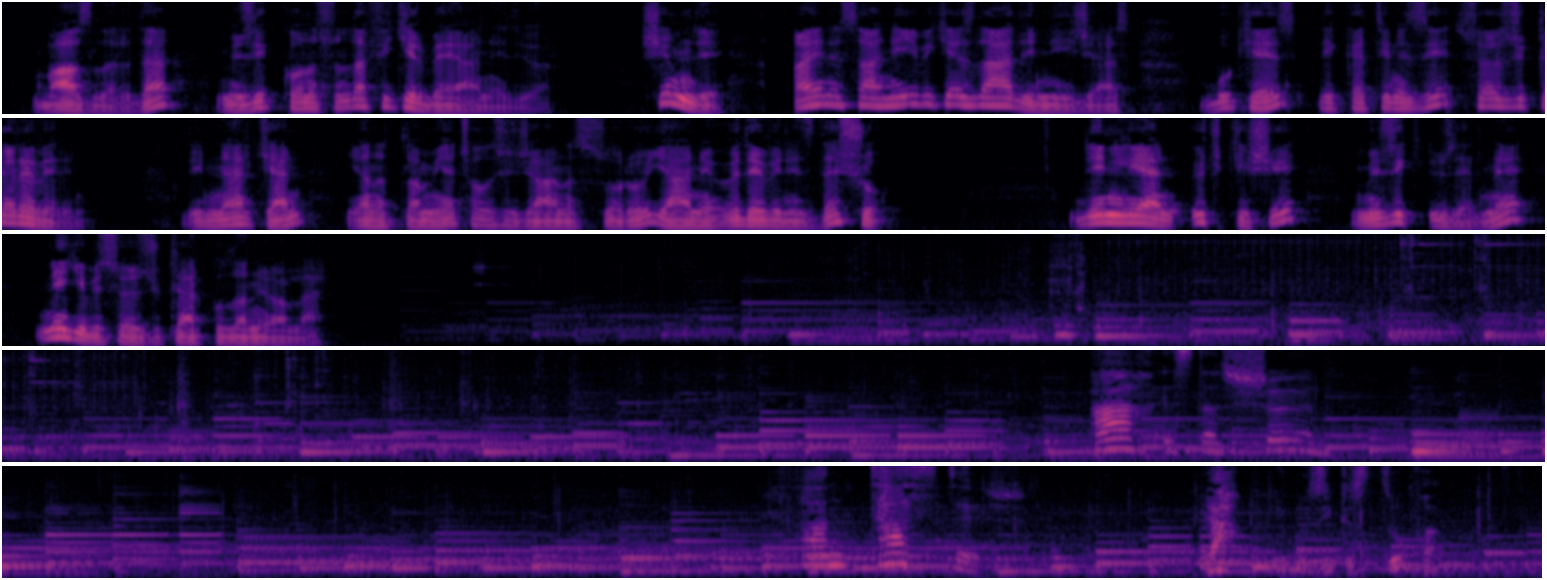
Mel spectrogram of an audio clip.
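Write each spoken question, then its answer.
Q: Dinleyen 3 kişi müzik üzerine ne gibi sözcükler kullanıyorlar?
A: Ach, ist das schön; Fantastisch; Ja, die Musik ist super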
